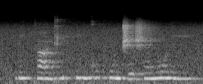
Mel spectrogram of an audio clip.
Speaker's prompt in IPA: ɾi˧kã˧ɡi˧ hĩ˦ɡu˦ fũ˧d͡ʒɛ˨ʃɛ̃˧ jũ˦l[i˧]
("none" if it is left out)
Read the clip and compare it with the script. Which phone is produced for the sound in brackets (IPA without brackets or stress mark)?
i˧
